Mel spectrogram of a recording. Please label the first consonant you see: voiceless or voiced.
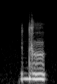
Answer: voiced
